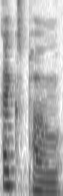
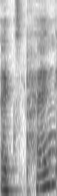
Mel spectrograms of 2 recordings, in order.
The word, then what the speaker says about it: XPeng: we're going to be talking about x-pung or x-pen if you pronounce it more it's all western-like but this is a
